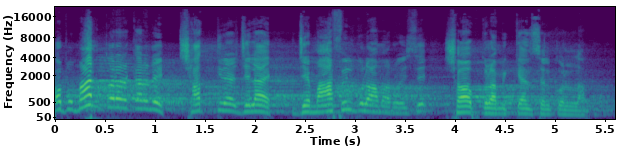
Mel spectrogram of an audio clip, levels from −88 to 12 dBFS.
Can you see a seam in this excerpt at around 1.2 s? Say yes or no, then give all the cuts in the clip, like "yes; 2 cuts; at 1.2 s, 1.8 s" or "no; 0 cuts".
yes; 1 cut; at 1.2 s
